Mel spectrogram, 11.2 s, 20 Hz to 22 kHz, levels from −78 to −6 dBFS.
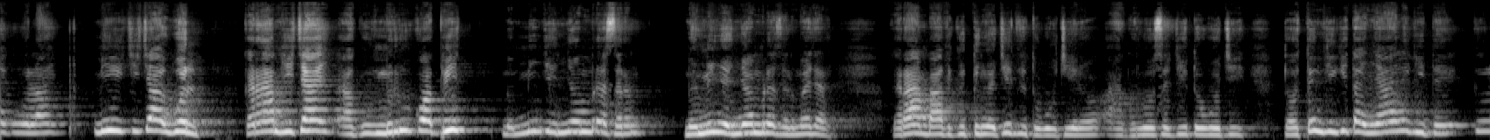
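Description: Throughout this speech clip the sound is swirly and hollow, with smeared consonant attacks, and nothing above 20.1 kHz. This is likely generation loss: repeated MP3 encoding, around four passes at a rate that fits 128 kbit/s, each re-quantising on a shifted frame grid so the artefacts pile up.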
